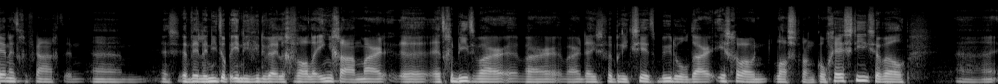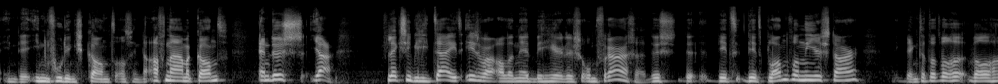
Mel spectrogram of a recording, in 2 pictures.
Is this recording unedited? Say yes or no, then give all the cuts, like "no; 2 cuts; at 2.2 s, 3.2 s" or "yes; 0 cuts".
yes; 0 cuts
